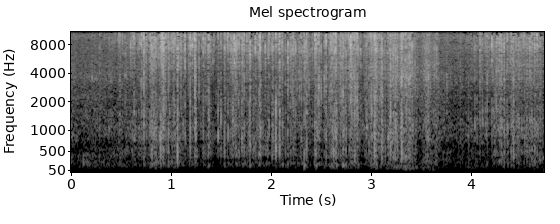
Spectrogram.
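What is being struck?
Mesh-covered scrub sponge.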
